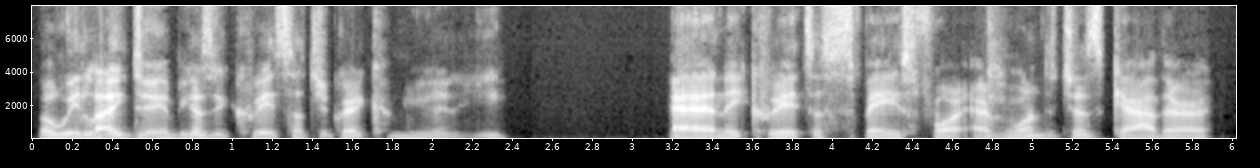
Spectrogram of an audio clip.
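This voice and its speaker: A young man co-hosts a podcast in casual, matter-of-fact chat, slipping in teasing remarks. His pitch moves freely over a gravelly texture, and his voice sounds close and dry. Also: very animated, fairly quick, a bit bright, no echo. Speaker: podcast co-host.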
